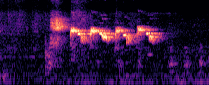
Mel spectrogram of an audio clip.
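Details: Sooty-headed bulbul (kutilang) singing an isian repertoire filled with rengganis and cucak wilis song: a single bright warbled phrase of about one second, notes sliding up and down at high pitch, over a quiet background.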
